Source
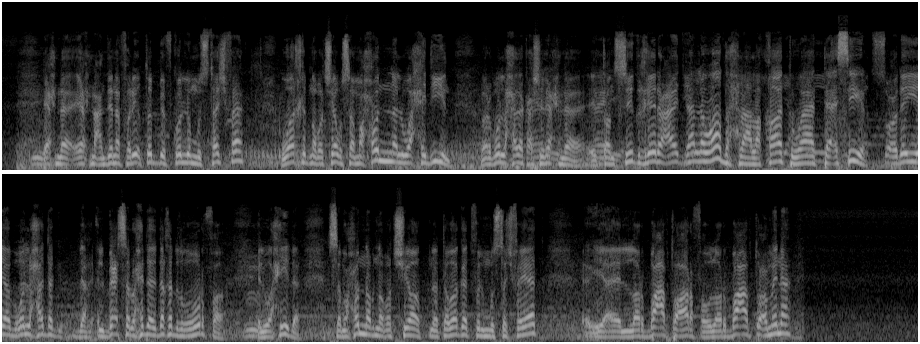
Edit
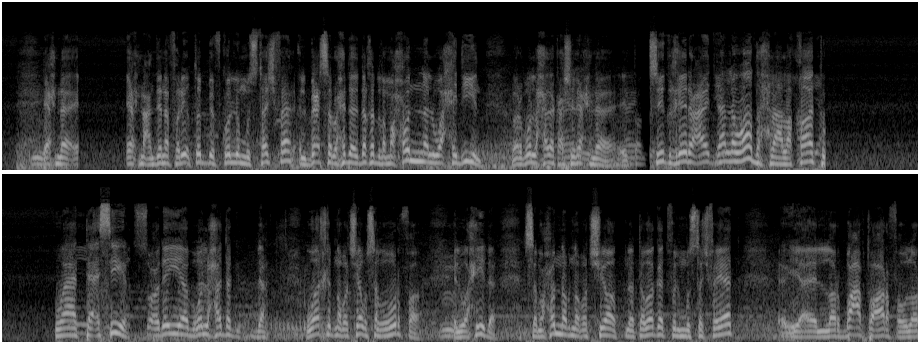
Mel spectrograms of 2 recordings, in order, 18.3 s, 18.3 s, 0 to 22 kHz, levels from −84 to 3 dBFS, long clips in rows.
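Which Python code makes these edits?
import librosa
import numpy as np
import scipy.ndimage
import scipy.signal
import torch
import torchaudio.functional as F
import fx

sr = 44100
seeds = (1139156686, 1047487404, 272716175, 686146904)

y = fx.studio_fade_out(x, sr, start_s=5.81, length_s=0.36)
y = fx.edit(y, sr, fx.insert_room_tone(at_s=0.76, length_s=0.49),
    fx.swap(start_s=2.4, length_s=1.1, other_s=10.03, other_length_s=0.92),
    fx.insert_room_tone(at_s=7.92, length_s=1.47), tone=tone)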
